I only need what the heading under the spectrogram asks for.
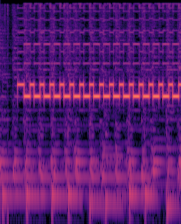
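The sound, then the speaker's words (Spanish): Telephone ringing with an incoming call, a loud, steady electronic warbling trill over quick low pulses, repeating evenly throughout after a brief quiet start. “Alguien está llamando.”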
